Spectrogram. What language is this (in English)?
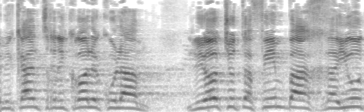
Hebrew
